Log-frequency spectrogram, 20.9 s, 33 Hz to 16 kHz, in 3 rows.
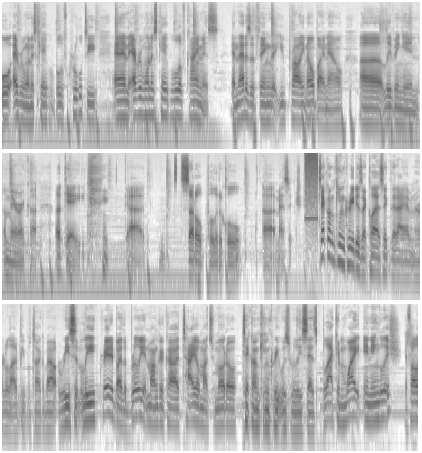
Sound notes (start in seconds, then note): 8.3 chuckles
